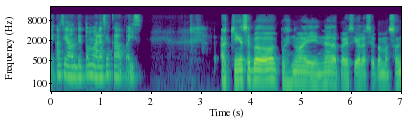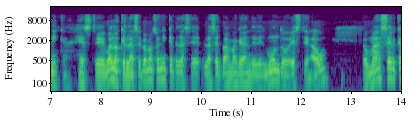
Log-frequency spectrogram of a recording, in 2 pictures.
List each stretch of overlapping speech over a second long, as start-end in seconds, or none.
none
